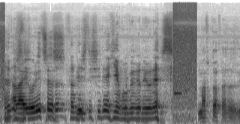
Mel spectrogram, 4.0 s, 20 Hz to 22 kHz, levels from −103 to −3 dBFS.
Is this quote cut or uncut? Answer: cut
